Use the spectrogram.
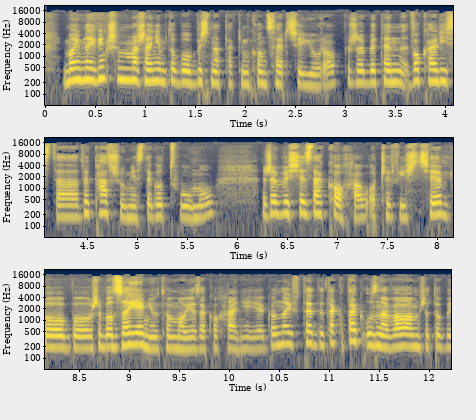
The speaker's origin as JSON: {"language": "Polish", "town": "Szczecin", "region": "West Pomeranian Voivodeship", "country": "Poland", "said": "Ja pochodzę ze Szczecina. Jest to środowisko takie bardziej ateistyczne niż religijne. Nasi rodzice, którzy tam osiedlili się w Szczecinie, każdy pochodził z innej części Kresy, tak?"}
